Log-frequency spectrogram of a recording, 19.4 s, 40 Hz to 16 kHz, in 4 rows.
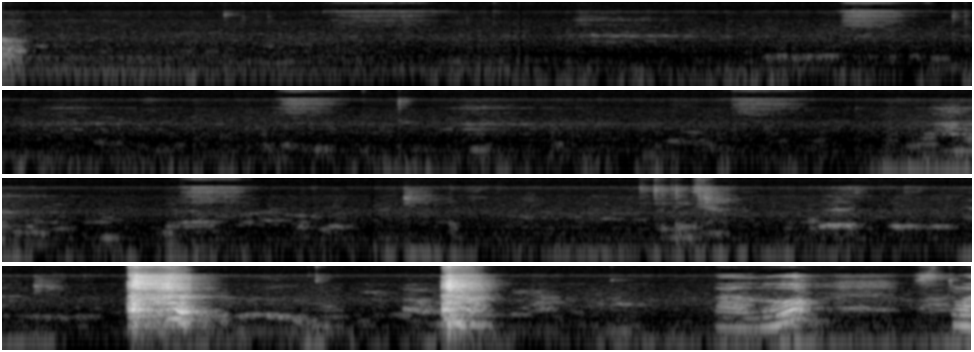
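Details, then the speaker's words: Long quiet stretch, then two strong, sharp coughs and a throat clear: nursing student demonstrating effective cough technique, after 4–5 deep nasal breaths, last breath held 1–2 seconds, shoulders raised, to expel phlegm. "setelah itu bahunya diangkat dadanya dilonggarkan lalu ee e batuk batukan secara spontan dan kuat saya akan praktikkan kita tarik nafas terlebih"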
